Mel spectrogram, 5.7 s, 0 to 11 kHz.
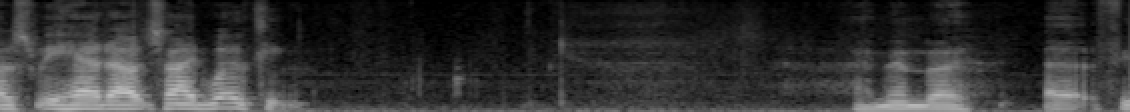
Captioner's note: pauses for 3 seconds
